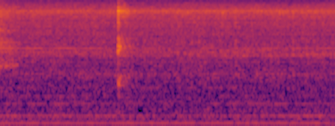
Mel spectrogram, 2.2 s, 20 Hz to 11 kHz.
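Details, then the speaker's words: Quasar VR-1000 VCR fast-forwarding a 120-minute tape after the stretched take-up reel belt was replaced and the pulleys cleaned; a quiet, steady whir with no grinding or labouring, working properly. "listen to that no grinding sounds no no struggling at all it's working great now"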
